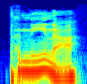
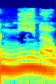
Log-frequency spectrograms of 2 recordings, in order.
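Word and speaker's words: Pnina: This recent event is predated by another anti-Semitic episode which occurred last year after P-N-I-N-A, Penina, or Nina with a silent. It could be Nina.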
